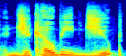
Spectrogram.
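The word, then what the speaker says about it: Jacobi Jupe: And um I'll again talk about this in our year review, but uh Jacobe Jup, that's how you pronounce the name.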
